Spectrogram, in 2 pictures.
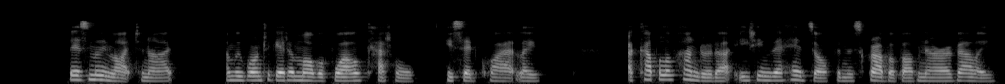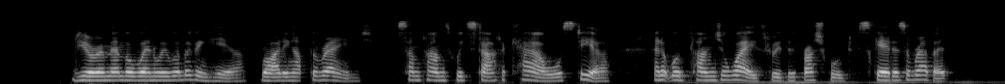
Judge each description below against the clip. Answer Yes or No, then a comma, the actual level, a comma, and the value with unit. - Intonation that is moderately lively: Yes, average, 3.2 semitones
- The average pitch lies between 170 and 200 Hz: Yes, medium, 185 Hz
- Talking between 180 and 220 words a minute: Yes, average, 190 wpm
